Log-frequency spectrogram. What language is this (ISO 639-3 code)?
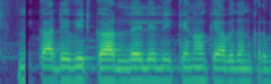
mai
